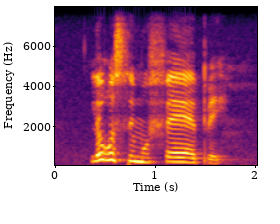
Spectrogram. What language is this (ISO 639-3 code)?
nso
